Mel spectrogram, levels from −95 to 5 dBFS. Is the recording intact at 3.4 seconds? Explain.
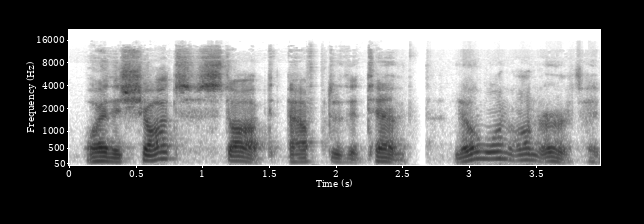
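No, 3.4 seconds falls inside a call bitrate drop that starts at about 2.49 s and runs right to the end of the clip. The call's bandwidth estimate fell, so the encoder got squeezed from 48 kbps down to 14 kbps, bottoming out for roughly a second. At that rate it codes everything much more coarsely and gives up the top end, so the speech turns rough, watery or muffled.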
